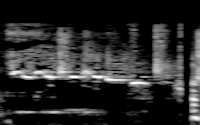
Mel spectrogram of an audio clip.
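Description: A whistle-like tone, held for about a second and a half and sliding slightly down in pitch, with a faint lower tone beneath it. It is an edited-in transition sound effect marking the cut from one skit to the next.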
